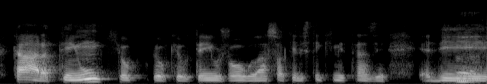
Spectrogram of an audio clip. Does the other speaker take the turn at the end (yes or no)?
no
